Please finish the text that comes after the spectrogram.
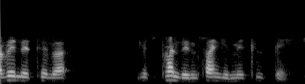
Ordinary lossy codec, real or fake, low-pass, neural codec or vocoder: none; real; 3.6 kHz; none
